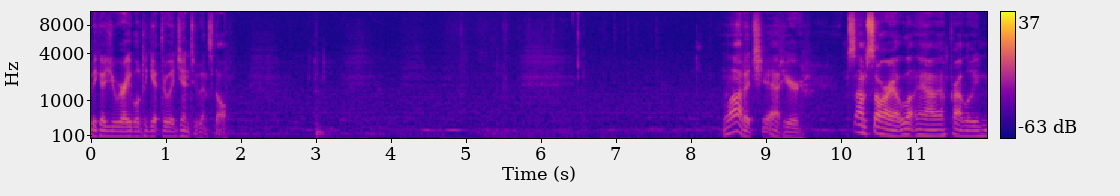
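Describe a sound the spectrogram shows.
A middle-aged man talks calmly into a close microphone, with pauses.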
